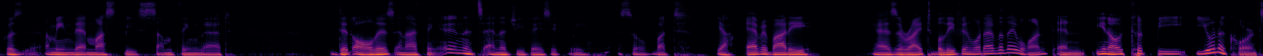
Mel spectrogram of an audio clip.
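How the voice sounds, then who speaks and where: This podcast host has a lowish, warm voice and a German accent, talking on his own in a casual monologue. He wanders from point to point, opinionated and self-deprecating, his breath audible on a close podcast microphone. The home recording in Canada is dry and studio quality.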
